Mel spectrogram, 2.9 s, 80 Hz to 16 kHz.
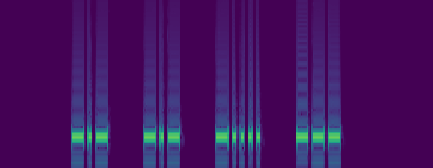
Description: Morse code, heard as a keyed tone, about 46 wpm, spaced as for 26 wpm, 700 Hz. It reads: KK6O
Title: USA Call Signs - 3x Character Spacing - 45wpm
